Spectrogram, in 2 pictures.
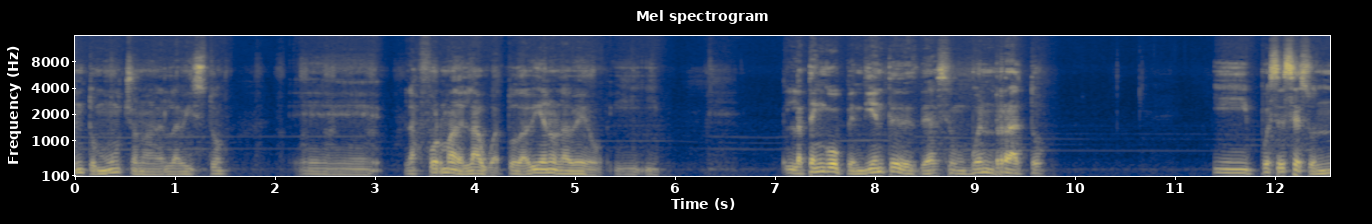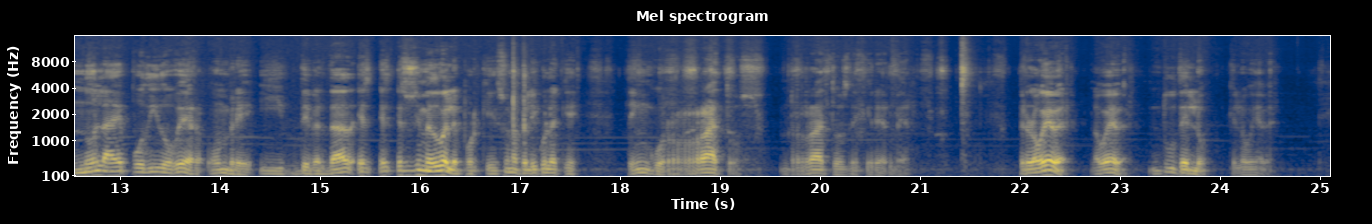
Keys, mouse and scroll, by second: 0.4-2.8 drag, 7.0 middle click, 7.7 middle click, 12.6 click, 12.8 scroll up 1, 12.8 scroll down 1, 13.0 scroll up 1, 14.8 click, 14.9 scroll down 2, 15.0 scroll up 1, 15.1 scroll down 1, 15.1 scroll up 2, 15.3 scroll down 2, 15.3 middle click, 16.8 click, 17.4 middle click, 18.0 f, 18.4-23.8 drag, 24.7-25.1 middle drag.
